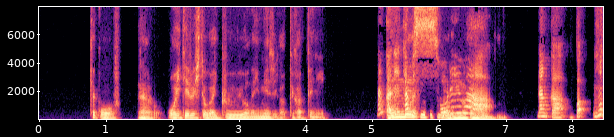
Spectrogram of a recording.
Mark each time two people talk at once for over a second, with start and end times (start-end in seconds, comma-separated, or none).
5.2-6.8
